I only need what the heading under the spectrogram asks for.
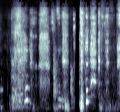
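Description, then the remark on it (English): Three dogs pant and whimper in short, breathy bursts, mixed with excited high yips, after knocking a door in, while a person talks over the commotion. “Three dogs literally just knocked my door in.”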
